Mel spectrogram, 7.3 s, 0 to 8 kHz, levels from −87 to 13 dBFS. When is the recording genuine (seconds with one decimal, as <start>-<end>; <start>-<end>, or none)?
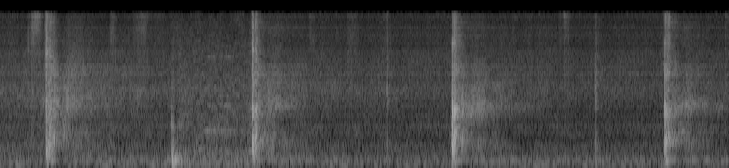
1.8-2.6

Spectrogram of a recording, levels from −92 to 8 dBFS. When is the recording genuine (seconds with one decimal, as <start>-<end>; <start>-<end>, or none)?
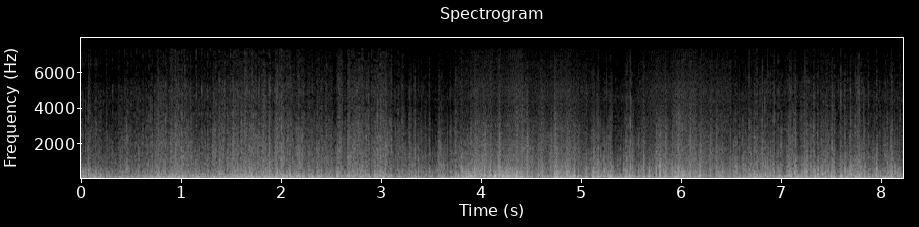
0.0-3.9; 5.1-5.6; 6.5-8.2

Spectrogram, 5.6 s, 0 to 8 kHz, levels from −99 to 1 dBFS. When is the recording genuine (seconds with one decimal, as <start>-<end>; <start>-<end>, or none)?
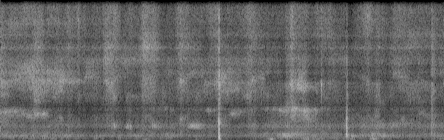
none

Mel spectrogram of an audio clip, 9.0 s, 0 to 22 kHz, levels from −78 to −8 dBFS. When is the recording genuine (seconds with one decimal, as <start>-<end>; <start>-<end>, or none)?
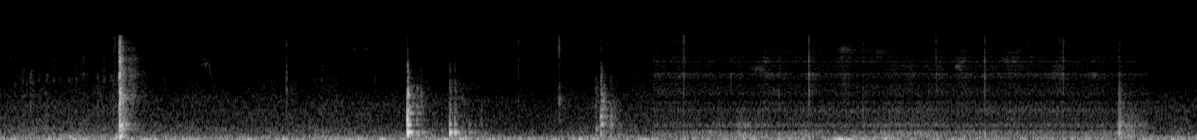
0.0-4.9; 8.6-9.0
